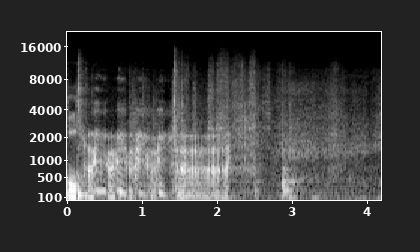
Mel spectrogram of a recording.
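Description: Excited human voices: short exclamations or laughter for about the first two seconds, then much quieter.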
